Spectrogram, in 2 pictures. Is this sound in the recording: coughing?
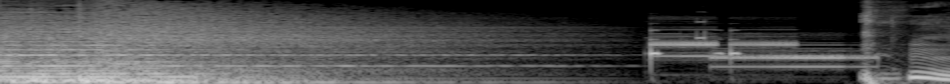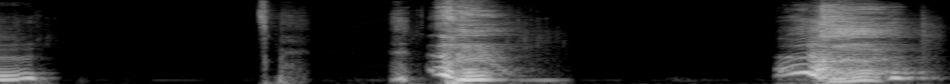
yes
